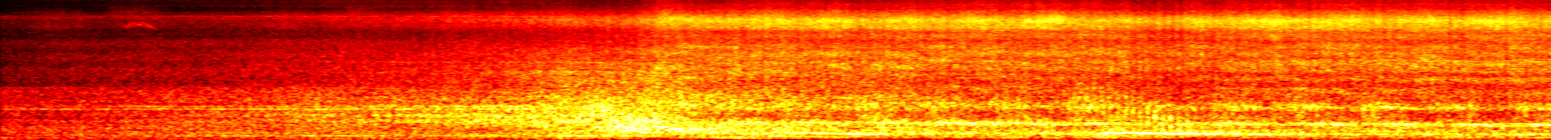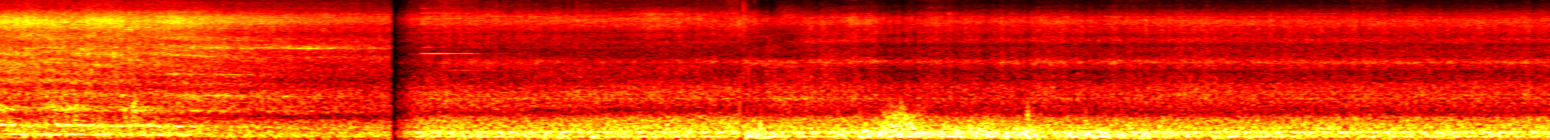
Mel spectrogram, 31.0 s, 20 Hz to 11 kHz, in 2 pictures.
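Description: Class 43 HST diesel power car running into a station. Its engine and wheel noise build over the first several seconds, then hold loud with a high hiss and slowly falling engine notes as it slows. After a sudden cut, it stands at the platform with a steady engine hum.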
